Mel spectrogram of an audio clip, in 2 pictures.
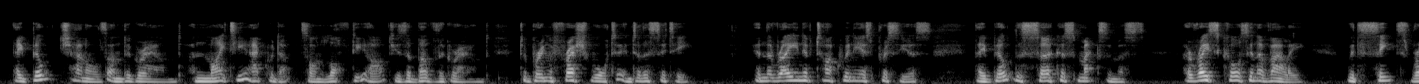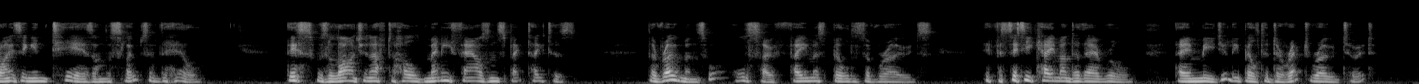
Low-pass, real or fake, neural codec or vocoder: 7.2 kHz; real; none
